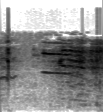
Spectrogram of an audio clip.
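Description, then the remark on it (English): A porch swing squeaks with a long, high-pitched, whining creak that starts after a brief click and a short pause, then holds steady and grows slightly louder for about a second. “A squeak in the porch swing is like a moose call to a mosquito.”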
